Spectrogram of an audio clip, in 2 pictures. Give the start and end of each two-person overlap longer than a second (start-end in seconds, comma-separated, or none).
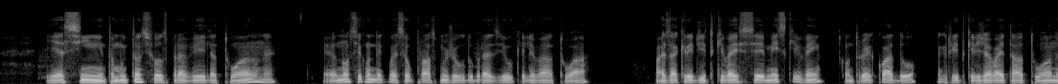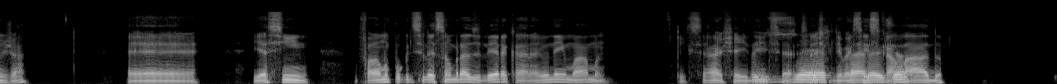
18.0-19.7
